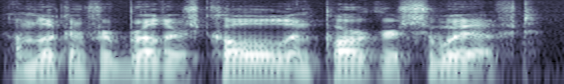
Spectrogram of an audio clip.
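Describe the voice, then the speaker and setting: A man voicing a reformed gunslinger who speaks calmly and steadily. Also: moderate pace, dull audio, lightly acted. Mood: steady. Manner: calm, steady, low-key. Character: deep-voiced reformed male gunslinger.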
